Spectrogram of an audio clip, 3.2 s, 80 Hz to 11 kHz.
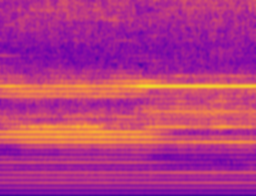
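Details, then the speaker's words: RC brushless motor after bearing replacement, first cold test at 33,000 rpm: clean, steady high-pitched whine with no grinding or roughness, no longer making noise. "not bad it's not grinding no more making any noise"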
